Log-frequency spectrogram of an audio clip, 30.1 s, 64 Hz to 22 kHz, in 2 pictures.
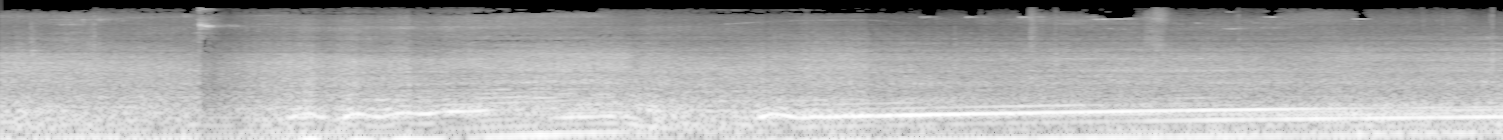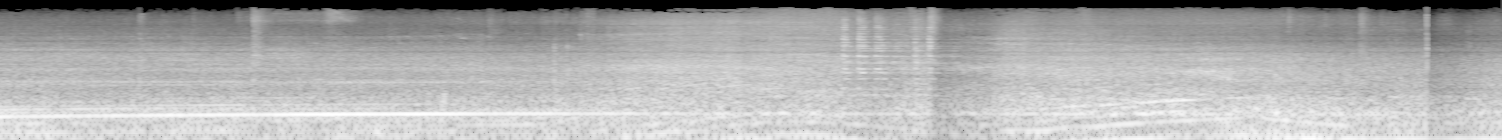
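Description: Volkswagen 24-220 Worker box truck's diesel engine pulling past under load, its pitch climbing slowly for over ten seconds, over tyre and road noise. The sound breaks off suddenly a few times and picks up again.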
